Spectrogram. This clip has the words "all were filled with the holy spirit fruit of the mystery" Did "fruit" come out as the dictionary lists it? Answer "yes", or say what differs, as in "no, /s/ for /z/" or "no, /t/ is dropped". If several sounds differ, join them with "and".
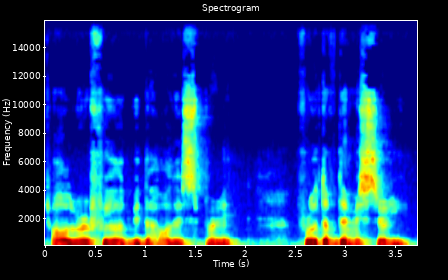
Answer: yes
